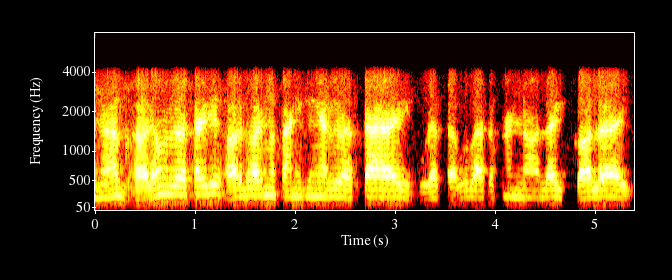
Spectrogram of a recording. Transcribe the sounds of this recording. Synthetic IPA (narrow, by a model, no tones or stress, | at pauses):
nʌɡʱʌɽʌwnbjebʌst̪ʰaɾekiɦʌɾɡʱʌɾmapanikʌjãbjewʌst̪ʰaɦʌjuɽasʌbʌbasʌpnanʌlʌjkʌlʌj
